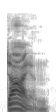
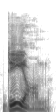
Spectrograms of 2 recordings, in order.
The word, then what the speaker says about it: Dion: know a lot of reviewers pronounced the name dion but in the show at least you can quite clearly hear orion say dying each to their own i guess this figure represents diane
